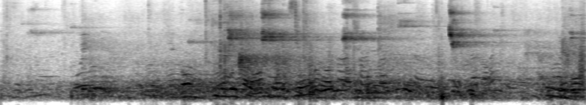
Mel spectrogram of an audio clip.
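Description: A crowd of young men chatter and shout with animation in an echoing hall.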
